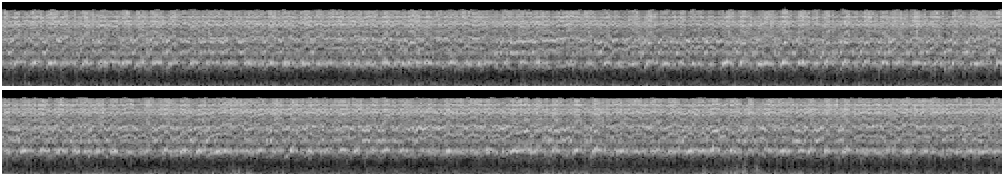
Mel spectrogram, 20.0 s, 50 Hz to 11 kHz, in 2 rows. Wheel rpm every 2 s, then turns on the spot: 230, 230, 230, 220, 220, 220, 230, 230, 230, 230.
none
